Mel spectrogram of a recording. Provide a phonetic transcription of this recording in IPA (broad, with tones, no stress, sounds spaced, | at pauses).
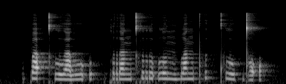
p a˥˩ ʔ kʰ l u˧ a̯ w u˥˩ ʔ | p r a˦˥ ŋ kʰ r u˥˩ ʔ l o˦˥ n b a˧ ŋ pʰ ɯ˥˩ k̚ pʰ l uː˨˩ p̚ d ɔ˨˩ ʔ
